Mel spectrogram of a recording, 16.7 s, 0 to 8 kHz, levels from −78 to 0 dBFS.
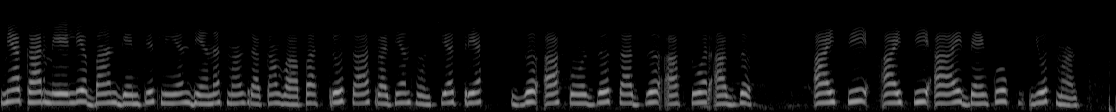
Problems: background sounds at intervals, low volume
